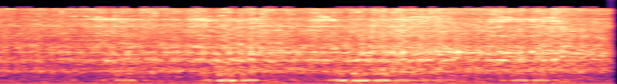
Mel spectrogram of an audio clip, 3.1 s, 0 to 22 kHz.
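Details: Renault 18 2.0 carbureted engine during carburetor and distributor tests, running half-flooded before the distributor was advanced and the hoses reconnected: lumpy and uneven, beats stumbling about ninety a minute with a muffled, soggy note; rough running.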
